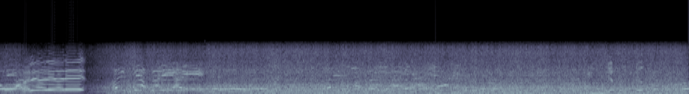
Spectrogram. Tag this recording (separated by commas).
Speech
